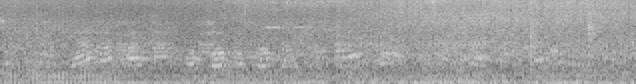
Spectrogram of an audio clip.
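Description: Motorbike engines running at low speed, a steady low rumble, with people's voices talking throughout.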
